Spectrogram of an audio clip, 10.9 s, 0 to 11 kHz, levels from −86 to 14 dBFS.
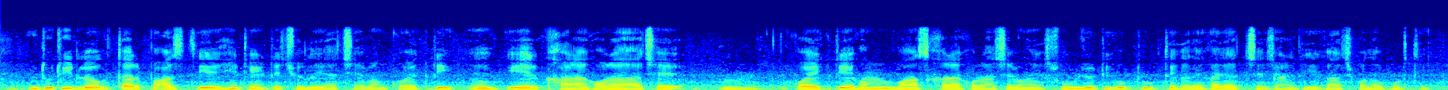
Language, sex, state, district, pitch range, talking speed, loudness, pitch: Bengali, male, West Bengal, Malda, 160-170 Hz, 185 wpm, -22 LUFS, 165 Hz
